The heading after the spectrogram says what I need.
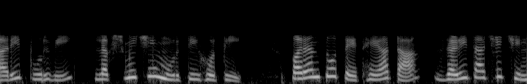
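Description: Speech that sounds band-limited, slightly rough and synthetic throughout, with nothing above 4 kHz and plainly audible coding damage. This is the iLBC codec, a narrowband VoIP coder that codes each frame's excitation independently. The texture fits its 15.2 kbps mode with 20 ms frames. Two brief, buzzy held-vowel blips interrupt it, at 0.40 to 0.43 s just before "लक्ष्मीची मूर्ती होती परंतु" and at 4.95 to 4.98 s. Each is a lost iLBC frame of about 20 ms, which fits a single dropped packet. The decoder filled the gap by repeating the last pitch cycle blended with noise, and the voice returns cleanly straight after because iLBC frames do not depend on earlier ones.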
